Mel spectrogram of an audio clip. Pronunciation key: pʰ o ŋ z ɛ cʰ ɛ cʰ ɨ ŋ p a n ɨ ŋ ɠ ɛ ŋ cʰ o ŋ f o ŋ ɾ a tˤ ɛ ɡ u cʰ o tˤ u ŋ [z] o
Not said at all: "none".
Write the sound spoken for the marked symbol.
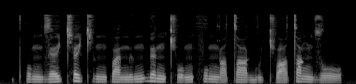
z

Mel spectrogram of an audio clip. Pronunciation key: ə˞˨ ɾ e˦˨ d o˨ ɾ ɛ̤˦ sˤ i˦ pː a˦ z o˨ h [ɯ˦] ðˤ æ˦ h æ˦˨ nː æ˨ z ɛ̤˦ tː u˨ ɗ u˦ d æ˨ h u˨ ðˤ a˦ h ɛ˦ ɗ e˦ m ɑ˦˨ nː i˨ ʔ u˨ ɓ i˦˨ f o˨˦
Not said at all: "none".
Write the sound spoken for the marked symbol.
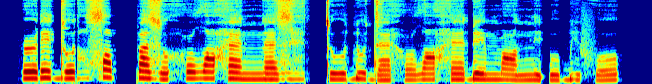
u˦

